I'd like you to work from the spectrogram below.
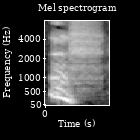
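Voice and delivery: a sharp oof jumps up high; a hammed-up oof way up high; mock impact. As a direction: sell the explosion with one sound. Describing explosive action scene.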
